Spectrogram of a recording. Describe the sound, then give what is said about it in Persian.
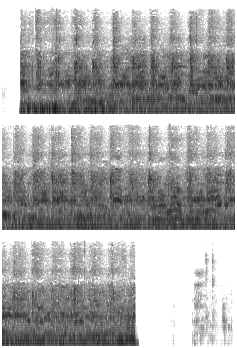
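A crowd stomps feet and claps hands together in Viking style, a fast steady beat from many people with voices chanting along, then breaks off abruptly, leaving a brief faint scrap of noise near the end. “این وایکینگ های اسکاندیناوی که هم پا میزنن هم دست میزنن. اون میگن واقعا طرف مقابل وحشت میکنه، هم پا بزنید هم دست.”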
